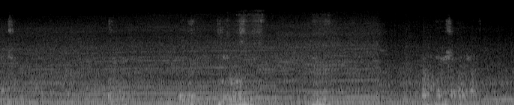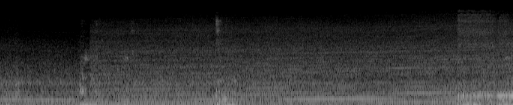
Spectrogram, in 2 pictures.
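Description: A race car engine roars steadily, rising and falling in pitch as it shifts.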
